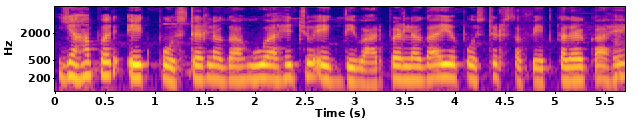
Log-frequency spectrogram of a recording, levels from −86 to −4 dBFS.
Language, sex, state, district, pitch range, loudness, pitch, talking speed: Hindi, female, Himachal Pradesh, Shimla, 180-205 Hz, -18 LUFS, 190 Hz, 190 wpm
